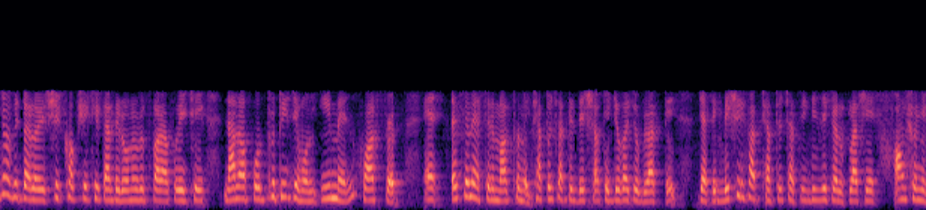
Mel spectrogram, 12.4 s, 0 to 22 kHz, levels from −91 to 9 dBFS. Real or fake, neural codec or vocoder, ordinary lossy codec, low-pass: fake; codec, 16 kHz, 1 kbps, FunCodec, trained on LibriTTS, 50 frames a second; AAC, 32 kbps; 3.6 kHz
